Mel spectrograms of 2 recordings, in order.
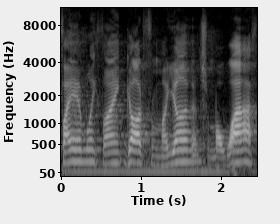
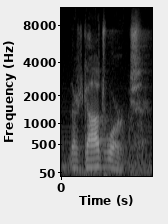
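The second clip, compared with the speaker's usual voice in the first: much softer, hushed and sincere; quiet reverent confession; 6 semitones lower, 11 dB quieter, slower than usual. Acted. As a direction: say it softly, in awe. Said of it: "we ought to say".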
